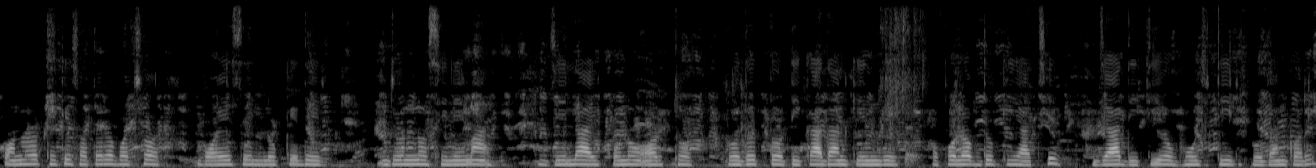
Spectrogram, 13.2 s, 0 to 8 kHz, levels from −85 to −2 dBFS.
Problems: constant background noise, low volume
